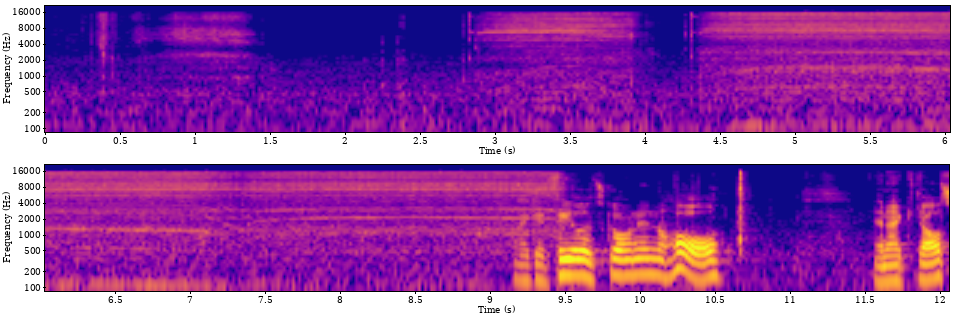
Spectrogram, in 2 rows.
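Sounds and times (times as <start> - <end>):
cordless drill driving screw: 2.8 - 9.6.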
